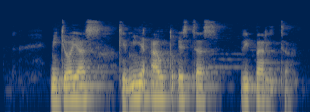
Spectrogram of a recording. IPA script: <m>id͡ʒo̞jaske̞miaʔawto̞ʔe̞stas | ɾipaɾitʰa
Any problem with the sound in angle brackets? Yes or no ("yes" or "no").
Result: no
